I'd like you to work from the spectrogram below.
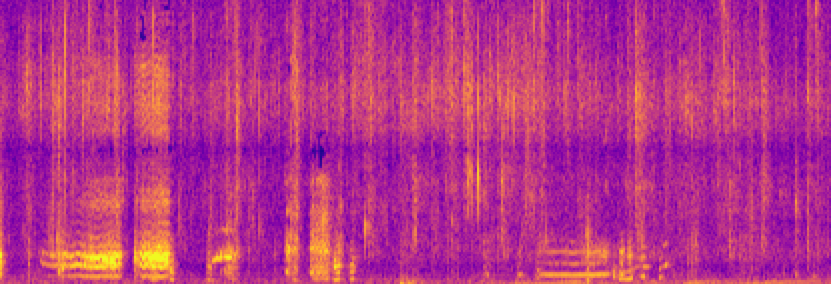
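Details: Backyard hens and roosters pecking and scratching; a few loud clucks early, then quieter calls over a rumbling low-pitched background noise.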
